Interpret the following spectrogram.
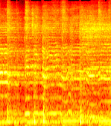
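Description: Thai ramwong dance music played by a live band: a singer's gliding melody over the band with a steady beat.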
